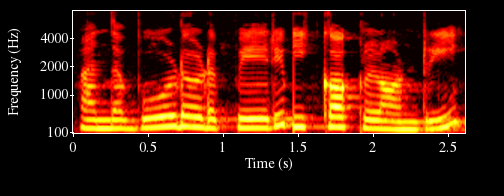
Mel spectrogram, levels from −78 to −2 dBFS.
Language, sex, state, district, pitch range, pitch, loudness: Tamil, female, Tamil Nadu, Nilgiris, 205-240 Hz, 220 Hz, -17 LUFS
